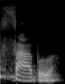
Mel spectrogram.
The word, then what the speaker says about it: fábula: Aqui também podemos identificar facilmente a sílaba tônica. Afinal, eu tenho um acento agudo na sílaba fá.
